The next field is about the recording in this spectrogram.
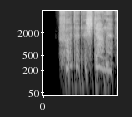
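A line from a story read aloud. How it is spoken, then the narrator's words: Whisper. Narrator (German): flüsterte sie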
